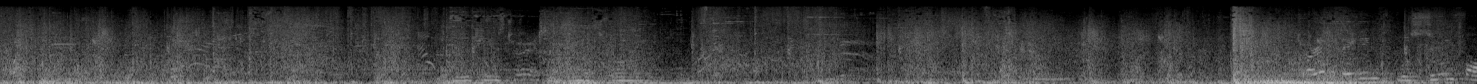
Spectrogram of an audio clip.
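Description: Spell effects and attacks clash and crackle in a video game fight.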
